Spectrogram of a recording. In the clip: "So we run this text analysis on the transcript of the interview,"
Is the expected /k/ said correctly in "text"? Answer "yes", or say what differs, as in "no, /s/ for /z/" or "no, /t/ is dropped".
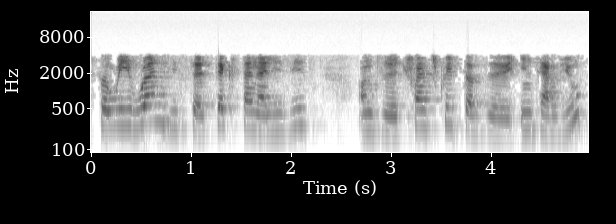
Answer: yes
